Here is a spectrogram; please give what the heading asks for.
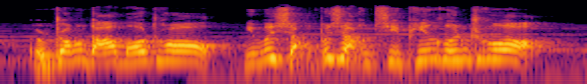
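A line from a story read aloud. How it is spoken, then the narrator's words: Very loud shout. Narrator (Chinese): 唐飞朝马小跳的背影特别大声地喊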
